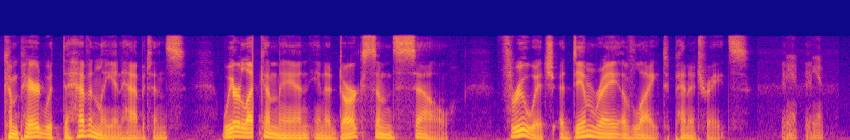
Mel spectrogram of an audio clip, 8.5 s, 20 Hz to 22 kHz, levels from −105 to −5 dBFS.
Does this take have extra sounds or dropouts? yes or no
yes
